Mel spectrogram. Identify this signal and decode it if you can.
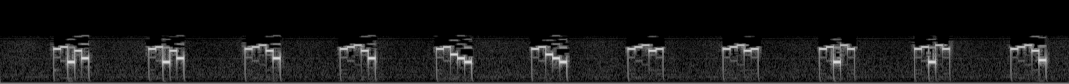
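Five-tone selective call (ZVEI), heard as quick runs of five tones, tones of about 70 ms. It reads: 89173 89173 89073 89073 89531 89531 89078 89078 89108 89108 89072
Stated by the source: ZVEI five-tone selective call received on SDR.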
